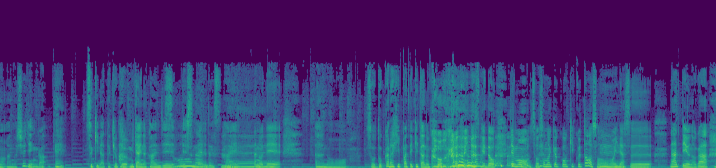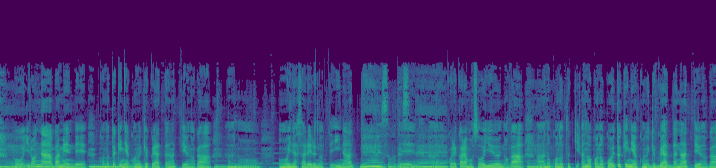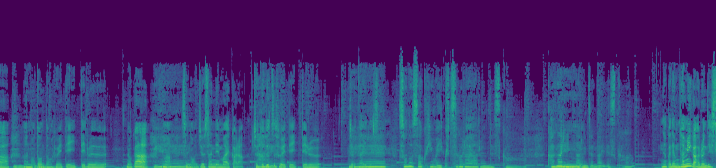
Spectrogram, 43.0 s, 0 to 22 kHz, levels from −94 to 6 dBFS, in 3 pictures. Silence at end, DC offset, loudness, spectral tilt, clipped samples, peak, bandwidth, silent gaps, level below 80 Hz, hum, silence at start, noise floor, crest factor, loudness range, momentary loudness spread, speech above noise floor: 0 s; under 0.1%; -22 LUFS; -5.5 dB/octave; under 0.1%; -4 dBFS; 14.5 kHz; none; -48 dBFS; none; 0 s; -42 dBFS; 18 dB; 6 LU; 11 LU; 21 dB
